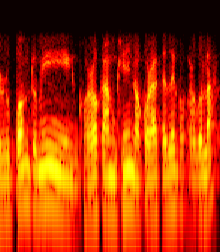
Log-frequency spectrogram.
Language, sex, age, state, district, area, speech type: Assamese, male, 18-30, Assam, Biswanath, rural, conversation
